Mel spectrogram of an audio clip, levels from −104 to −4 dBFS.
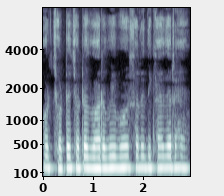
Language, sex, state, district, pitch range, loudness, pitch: Hindi, male, Jharkhand, Ranchi, 150-155 Hz, -13 LUFS, 155 Hz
